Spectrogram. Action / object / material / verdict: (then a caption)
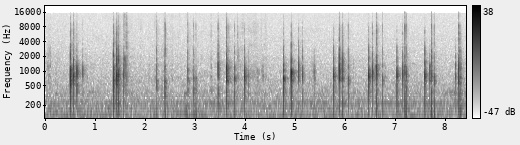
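tap / small soft plastic lotion tube / plastic / none. A small, soft plastic lotion squeeze tube with a cap, hollow and apparently filled, is held in one hand, tapped and scratched with long manicured nails, then handled near the cap. The result is an irregular string of short, dry, clicky taps and scratchy bursts with a mid-range body near 770 Hz and bright edges, separated by quiet pauses.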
